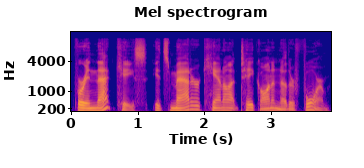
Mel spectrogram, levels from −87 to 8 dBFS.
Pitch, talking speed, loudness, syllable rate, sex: 110 Hz, 170 wpm, -21 LUFS, 4.0 syllables/s, male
